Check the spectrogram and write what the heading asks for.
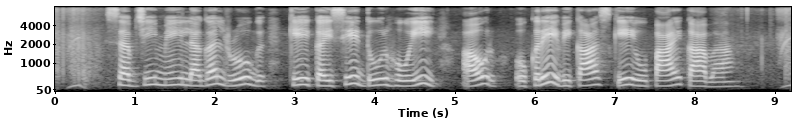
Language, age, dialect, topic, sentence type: Bhojpuri, 25-30, Western, agriculture, question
